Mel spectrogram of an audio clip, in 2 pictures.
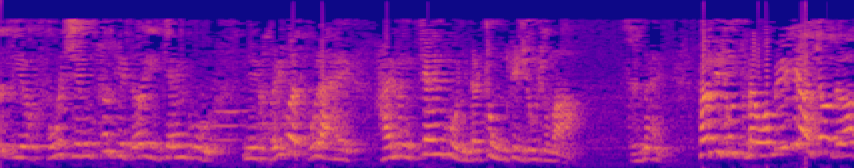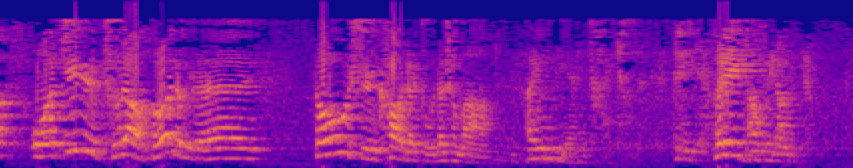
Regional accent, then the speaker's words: China; 我们中国人特别是我们大陆来的，

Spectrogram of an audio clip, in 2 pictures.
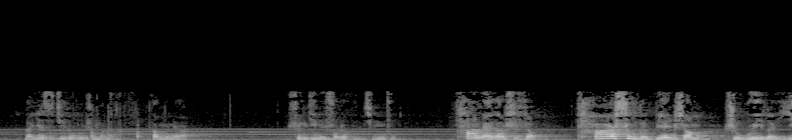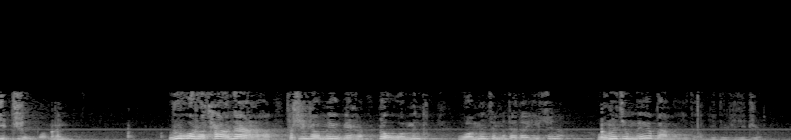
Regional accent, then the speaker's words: China; 我们从国内来的，我们都知道，实际上国内很大的差别

